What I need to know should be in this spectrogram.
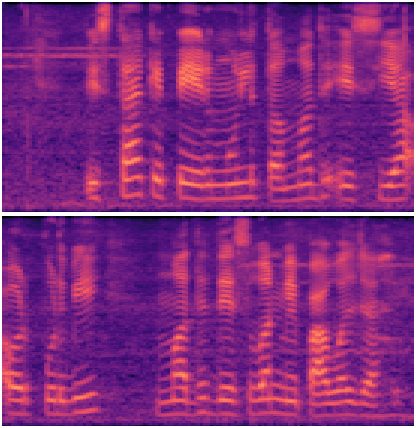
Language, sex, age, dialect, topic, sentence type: Magahi, male, 18-24, Western, agriculture, statement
